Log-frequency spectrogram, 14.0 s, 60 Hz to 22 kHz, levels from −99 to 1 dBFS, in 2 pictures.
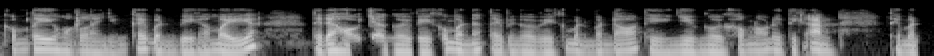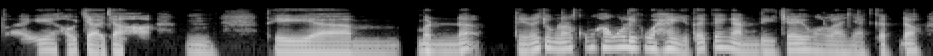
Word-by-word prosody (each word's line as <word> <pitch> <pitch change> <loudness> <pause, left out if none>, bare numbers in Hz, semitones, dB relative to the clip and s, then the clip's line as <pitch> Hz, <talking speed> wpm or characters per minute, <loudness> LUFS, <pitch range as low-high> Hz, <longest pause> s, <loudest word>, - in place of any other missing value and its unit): công 120 -2 -5
ty 125 0 +4
hoặc 105 -3 -2
là 95 -2 -2
những 95 +1 -9
cái 130 0 +2
bệnh 100 -4 -3
viện 95 -1 -2
ở 100 - -3
Mỹ 105 +2 +4
á, 165 - +4 0.4
thì 110 - +1
để 110 - +7
hỗ 105 -2 +2
trợ 105 - +1
người 100 -1 -1
Việt 100 - +1
của 125 - -3
mình 115 -4 +1
á. 115 - -1
Tại 100 - -1
vì 100 0 -7
người 100 -1 -2
Việt 95 0 -2
của 115 - -9
mình 100 -4 -4
bên 105 +1 -6
đó 115 +4 +1
thì 95 -3 -4
nhiều 100 0 -1
người 100 -1 -1
không 105 +3 -4
nói 110 +2 -2
được 115 - -2
tiếng 105 - -5
Anh, 120 -4 +6 0.4
thì - - -5
mình - - -1 0.2
phải 90 +1 -6 0.2
hỗ 105 -2 -1
trợ - - +5
cho - - +5
họ, - - +2 0.2
ừm. 100 -3 -5 0.4
Thì, 100 -1 +3
ờm, 95 -1 +1
mình 105 -1 0
á, 130 - +2 0.3
thì 110 - -1
nói 125 +4 +2
chung 145 -3 +1
là - - +4
nó - - +2
cũng 150 - -6
hông 150 0 +3
có 160 - +4
liên 145 -2 +4
quan 135 -1 +5
gì 100 - -3
tới 130 - +2
cái 155 +3 0
ngành 125 -7 +4
DJ 105 +4 +1
hoặc 105 -2 -4
là 100 -1 0
nhạc 90 -2 -5
kịch 105 - -2
đâu, 115 0 +4
105 Hz, 290 wpm, -26 LUFS, 100-115 Hz, 0.4 s, để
